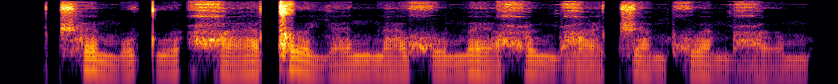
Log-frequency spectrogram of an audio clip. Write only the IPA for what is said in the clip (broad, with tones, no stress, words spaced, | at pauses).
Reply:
t͡ʃʰɛ˥˩mo˨˦tʷə˨˦ | ħæː˨˦ǀəː˥˩ jɛ˨˦nːæ˨˦χʷi˨˦m ɛː˥˩ħʉ˥˩mʕæ˥˩ t͡ʃæ˥˩mχʷæ˥˩m ʕəː˨˦m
